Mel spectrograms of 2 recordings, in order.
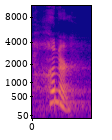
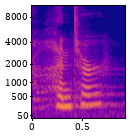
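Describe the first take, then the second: First: The t sound is dropped or blurred. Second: The t sound is clearly pronounced. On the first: "it would normally be like hunter" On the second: "I am enunciating the word hunter"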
